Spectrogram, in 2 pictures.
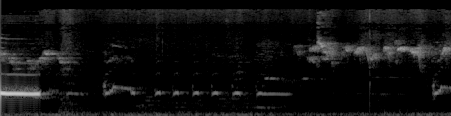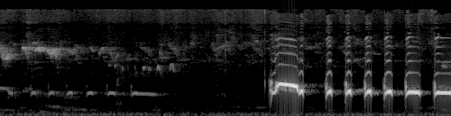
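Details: Bangkok-type zebra dove cooing, used as a lure to get other doves singing: a series of soft, even notes near one pitch, then a loud burst of rolling, repeated coos at the end, with faint higher chirps from another bird.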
